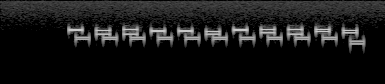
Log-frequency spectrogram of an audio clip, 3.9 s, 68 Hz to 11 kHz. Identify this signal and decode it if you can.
Multi-frequency trunk signalling (R2, with the far end's replies), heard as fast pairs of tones, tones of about 140 ms. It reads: 04766208795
